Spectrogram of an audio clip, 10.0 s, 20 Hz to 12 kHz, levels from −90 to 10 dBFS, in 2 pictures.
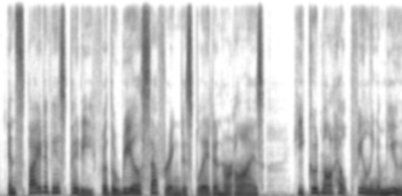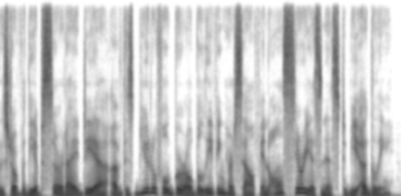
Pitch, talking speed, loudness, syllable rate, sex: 215 Hz, 210 wpm, -16 LUFS, 5.7 syllables/s, female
